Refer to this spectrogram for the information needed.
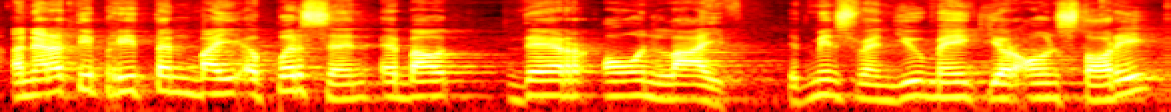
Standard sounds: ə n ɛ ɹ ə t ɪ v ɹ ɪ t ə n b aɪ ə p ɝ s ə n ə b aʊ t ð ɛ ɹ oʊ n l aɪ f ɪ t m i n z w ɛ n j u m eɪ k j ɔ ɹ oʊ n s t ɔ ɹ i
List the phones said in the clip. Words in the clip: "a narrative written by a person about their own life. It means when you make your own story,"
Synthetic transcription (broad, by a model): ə n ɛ ɹ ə t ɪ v ɹ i t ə n b aɪ ə p ɝ s ə n ə b aʊ t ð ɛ ɹ oʊ n l aɪ f ɪ t m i n s w ɛ n j u m eɪ k j ɔ ɹ oʊ n s t ɔ ɹ i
